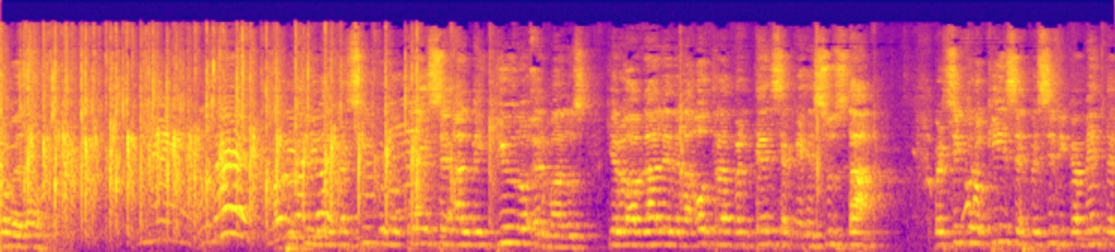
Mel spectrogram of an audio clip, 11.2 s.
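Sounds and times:
speech: 0.0 - 0.7, 2.9 - 11.1
audience applause: 0.0 - 4.8.

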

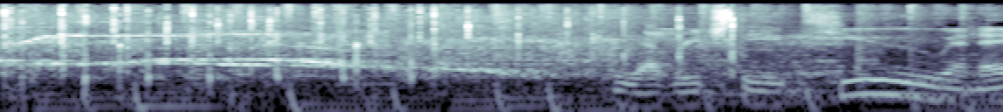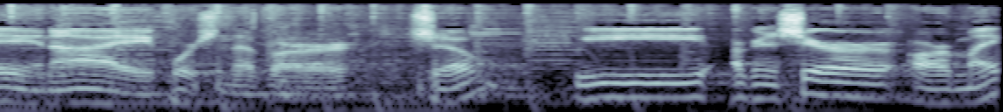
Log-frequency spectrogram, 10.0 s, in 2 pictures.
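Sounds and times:
audience applause: 0.0 - 4.1
speech: 3.4 - 10.0.

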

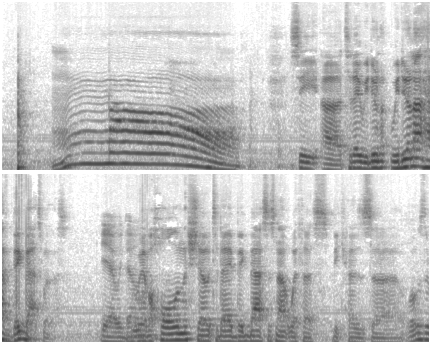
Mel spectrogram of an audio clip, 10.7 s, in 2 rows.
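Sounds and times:
person imitating a cow mooing: 0.6 - 3.0
speech: 3.6 - 10.6.

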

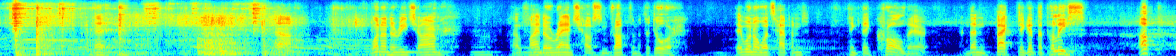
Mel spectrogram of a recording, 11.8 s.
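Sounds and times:
metal chains being broken: 0.0 - 4.0
speech: 1.0 - 1.3, 3.7 - 11.7.

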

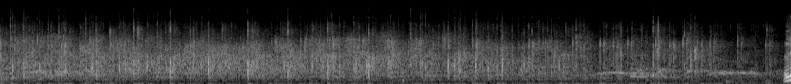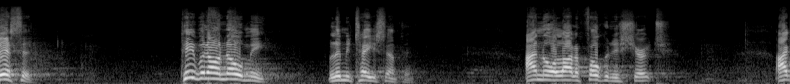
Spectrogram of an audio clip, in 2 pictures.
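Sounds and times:
audience clapping: 0.0 - 8.7
speech: 7.8 - 8.4, 9.7 - 10.6, 11.2 - 12.1, 13.2 - 14.6.

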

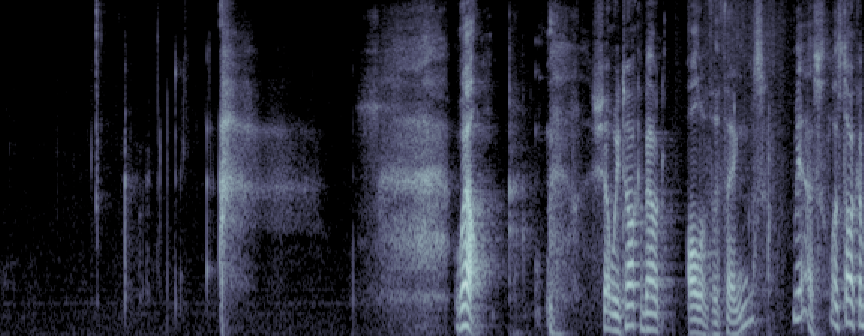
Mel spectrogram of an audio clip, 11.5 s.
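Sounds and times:
wet clicks and lip sounds: 1.2 - 3.2
person sipping a drink: 1.2 - 3.5
breathy exhale: 3.0 - 6.1
speech: 6.1 - 6.4, 8.0 - 11.5.

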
